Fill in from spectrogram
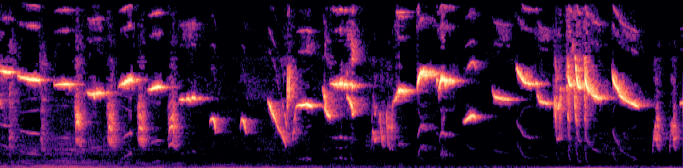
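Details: Golden-bellied gerygone song used as a tutor recording for songbirds: a long run of sweet, high, thin whistles, many slurring downward, mixed with sharp chips and brief rapid notes, over a low steady hum.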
